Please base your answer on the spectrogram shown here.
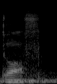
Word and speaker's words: Gogh: His name is actually pronounced Gough. Mm-hmm. It's like Jeff with a PH and a G.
